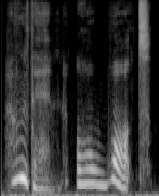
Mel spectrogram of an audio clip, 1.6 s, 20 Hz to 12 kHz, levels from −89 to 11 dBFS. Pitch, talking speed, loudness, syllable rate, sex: 240 Hz, 150 wpm, -17 LUFS, 2.8 syllables/s, female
